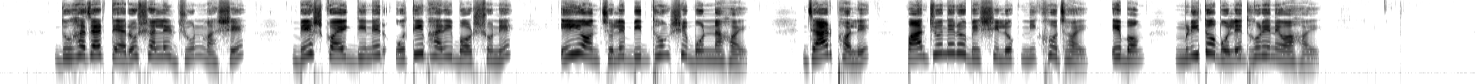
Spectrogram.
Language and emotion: Bengali, neutral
